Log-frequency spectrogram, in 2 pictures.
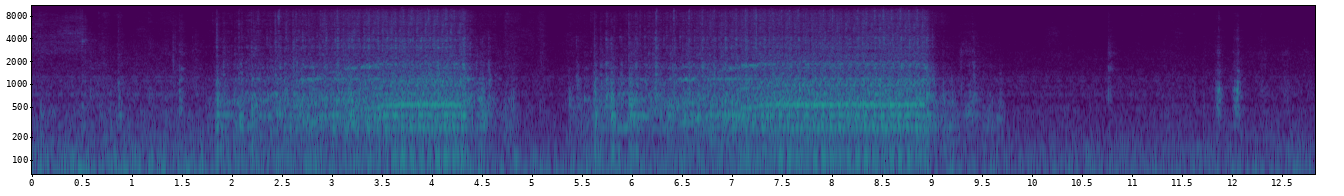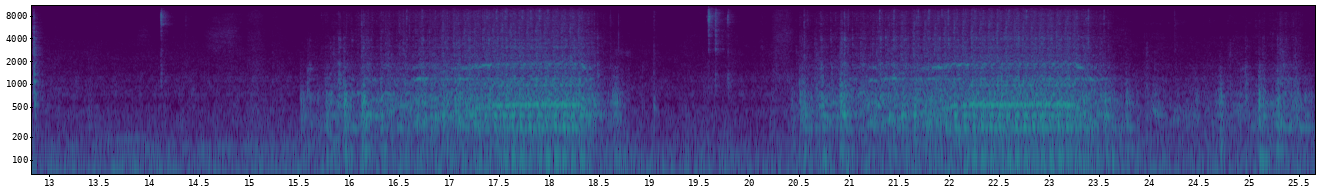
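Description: Domestic sewing machine stitching fabric for a panettone holder, running in four sustained buzzing stretches of a few seconds each, with quiet pauses, clicks and fabric handling between them.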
